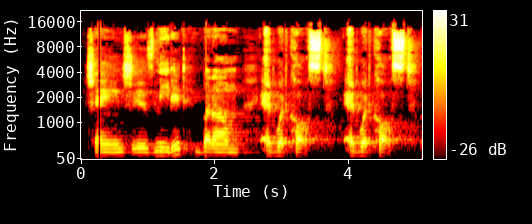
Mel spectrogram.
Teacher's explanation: Another feature that we see in DC, similar to New York, is the raised thought cloth vowel, that ah. This is a new feature in DC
